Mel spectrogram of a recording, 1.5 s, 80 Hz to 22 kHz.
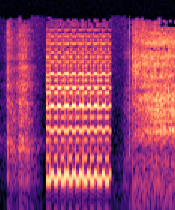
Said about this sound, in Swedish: hotelltelefonen har ringt 3 gånger, svara, det kanske är något som har hänt liksom.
